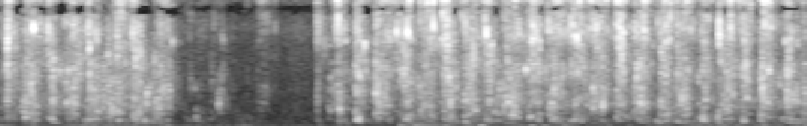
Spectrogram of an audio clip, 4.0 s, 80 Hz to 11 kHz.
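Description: Faint sloshing of water and E85 fuel being shaken in a small capped ethanol tester bottle, with quick light ticks and a short pause about a second in. This is the mixing step of an ethanol-content test, shaking the fuel so its ethanol separates into the water.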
